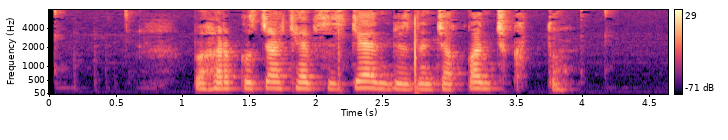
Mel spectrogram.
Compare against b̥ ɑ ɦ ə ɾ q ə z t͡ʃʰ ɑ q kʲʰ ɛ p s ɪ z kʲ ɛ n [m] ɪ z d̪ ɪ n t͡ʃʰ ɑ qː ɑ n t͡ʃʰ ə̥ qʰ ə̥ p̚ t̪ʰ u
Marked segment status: incorrect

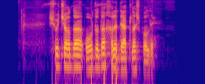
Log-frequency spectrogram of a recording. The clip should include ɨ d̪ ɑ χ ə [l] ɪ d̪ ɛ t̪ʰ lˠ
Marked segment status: correct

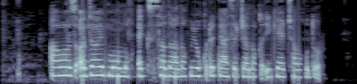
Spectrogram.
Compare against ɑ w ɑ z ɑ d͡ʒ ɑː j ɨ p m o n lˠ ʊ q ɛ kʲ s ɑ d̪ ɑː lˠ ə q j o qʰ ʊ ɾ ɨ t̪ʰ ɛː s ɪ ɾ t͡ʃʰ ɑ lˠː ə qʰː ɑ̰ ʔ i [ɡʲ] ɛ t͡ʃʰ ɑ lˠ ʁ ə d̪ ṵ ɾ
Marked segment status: correct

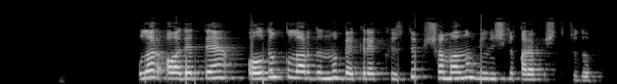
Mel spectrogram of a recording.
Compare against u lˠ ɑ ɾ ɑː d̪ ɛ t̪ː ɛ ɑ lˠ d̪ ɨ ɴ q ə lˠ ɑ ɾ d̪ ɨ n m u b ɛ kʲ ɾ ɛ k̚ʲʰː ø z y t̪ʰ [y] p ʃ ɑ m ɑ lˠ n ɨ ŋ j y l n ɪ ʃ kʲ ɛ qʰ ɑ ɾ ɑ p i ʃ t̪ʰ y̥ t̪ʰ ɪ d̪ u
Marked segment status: correct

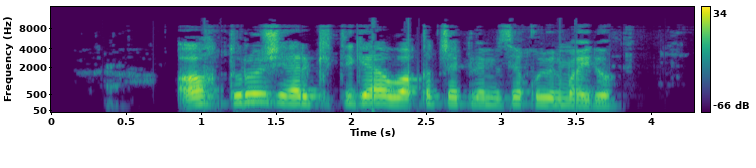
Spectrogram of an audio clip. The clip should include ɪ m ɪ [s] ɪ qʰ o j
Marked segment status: correct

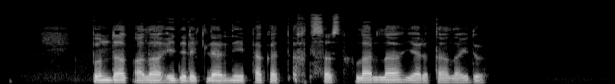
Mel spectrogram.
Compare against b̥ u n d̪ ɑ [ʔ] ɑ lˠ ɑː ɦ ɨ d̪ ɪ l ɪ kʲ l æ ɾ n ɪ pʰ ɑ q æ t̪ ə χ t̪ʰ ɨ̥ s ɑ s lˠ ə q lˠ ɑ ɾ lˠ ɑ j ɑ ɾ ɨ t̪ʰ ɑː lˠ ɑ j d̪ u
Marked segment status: incorrect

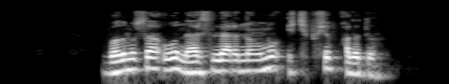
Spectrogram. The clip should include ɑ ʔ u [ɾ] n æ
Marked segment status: incorrect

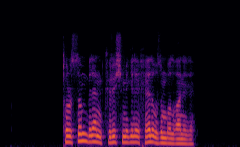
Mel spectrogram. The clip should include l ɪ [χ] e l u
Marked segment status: correct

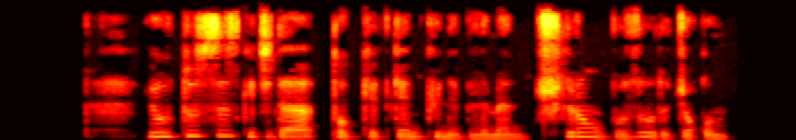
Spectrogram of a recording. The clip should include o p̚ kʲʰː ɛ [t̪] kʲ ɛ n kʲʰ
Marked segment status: correct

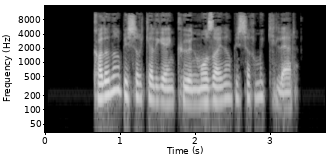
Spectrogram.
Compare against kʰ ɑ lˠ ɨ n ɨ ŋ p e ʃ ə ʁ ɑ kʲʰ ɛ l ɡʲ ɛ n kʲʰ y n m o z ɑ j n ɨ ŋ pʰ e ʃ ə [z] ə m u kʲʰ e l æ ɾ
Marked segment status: incorrect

